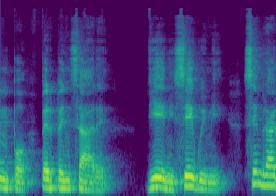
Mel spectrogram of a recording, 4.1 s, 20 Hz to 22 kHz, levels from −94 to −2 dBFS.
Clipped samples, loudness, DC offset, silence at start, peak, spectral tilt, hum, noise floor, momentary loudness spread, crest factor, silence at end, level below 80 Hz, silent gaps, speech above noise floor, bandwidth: under 0.1%; -21 LUFS; under 0.1%; 0 s; -4 dBFS; -6.5 dB/octave; none; -62 dBFS; 14 LU; 16 dB; 0 s; -66 dBFS; none; 42 dB; 16.5 kHz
